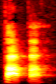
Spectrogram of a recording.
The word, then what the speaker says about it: papa: Since there's no accents on this word, the penultimate pa will be the one that we place the emphasis on, papa.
